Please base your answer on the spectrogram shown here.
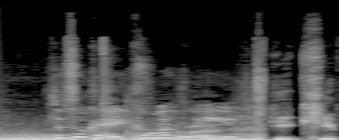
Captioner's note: white noise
